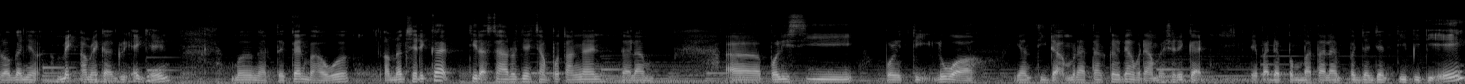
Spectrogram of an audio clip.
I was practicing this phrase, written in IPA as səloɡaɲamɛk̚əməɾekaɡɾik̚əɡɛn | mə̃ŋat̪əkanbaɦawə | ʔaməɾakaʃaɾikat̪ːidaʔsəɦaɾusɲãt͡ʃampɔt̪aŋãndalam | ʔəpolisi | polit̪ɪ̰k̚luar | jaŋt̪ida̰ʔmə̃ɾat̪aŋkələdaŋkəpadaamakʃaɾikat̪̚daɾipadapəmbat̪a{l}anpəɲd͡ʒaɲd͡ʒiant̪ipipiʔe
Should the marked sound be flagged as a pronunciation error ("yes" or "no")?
no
